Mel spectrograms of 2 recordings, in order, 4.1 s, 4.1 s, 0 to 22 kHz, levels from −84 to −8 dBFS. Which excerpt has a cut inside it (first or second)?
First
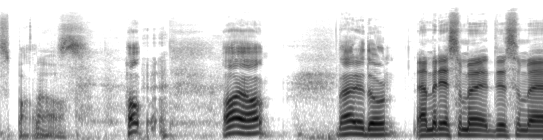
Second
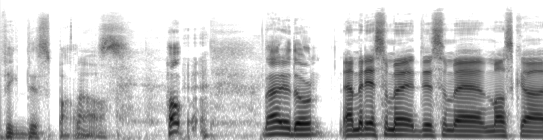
second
